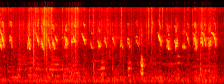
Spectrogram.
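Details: Chickens making funny sounds: a dense stream of short, high chirping peeps repeated rapidly throughout, over a low steady rumble and scattered sharp clicks.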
